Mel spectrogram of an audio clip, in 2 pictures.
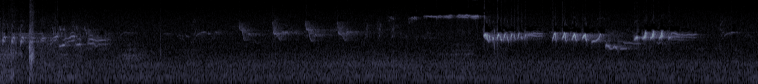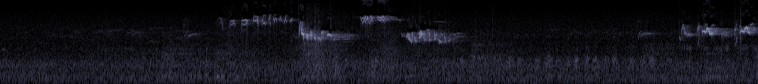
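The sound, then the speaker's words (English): A small bird, bigger than a robin, chirps from up high on top of a pine tree in high, thin bursts, quick clusters of notes separated by short pauses, fairly faint, with no voices. “I see a bird. I see a bird on top of a pine tree.”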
